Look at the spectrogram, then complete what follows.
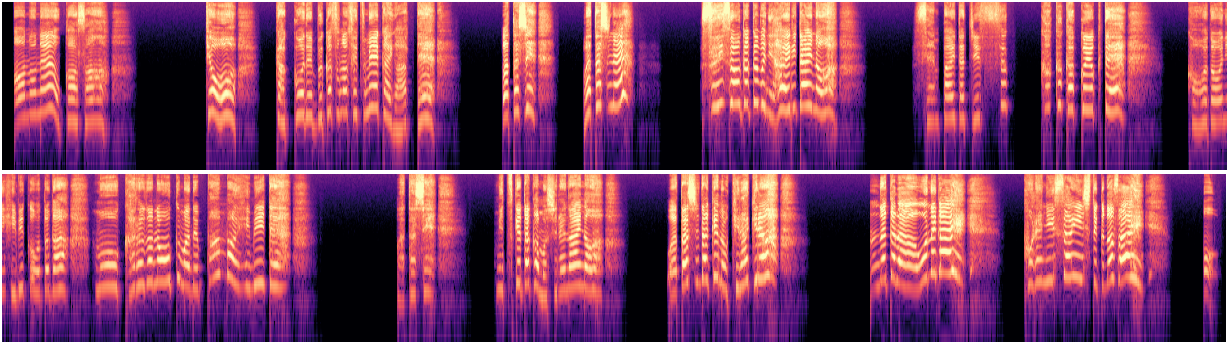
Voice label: schoolgirl; 女子校生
